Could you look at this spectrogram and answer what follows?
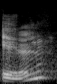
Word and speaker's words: ils: little bit weird but they are pronounced exactly the same as their singular counterparts although they are spelled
